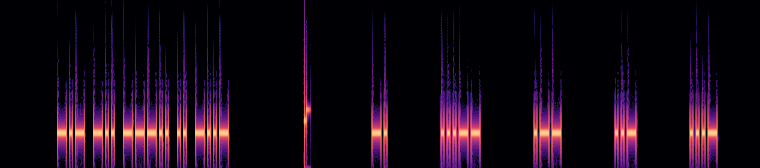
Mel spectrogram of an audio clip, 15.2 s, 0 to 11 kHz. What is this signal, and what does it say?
Morse code, heard as a keyed tone, about 20 wpm, spaced as for 10 wpm, 700 Hz. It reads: KD8IX N3WUV
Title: USA Call Signs - 5 Characters - 6x Character Spacing - 20wpm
